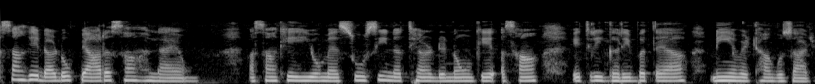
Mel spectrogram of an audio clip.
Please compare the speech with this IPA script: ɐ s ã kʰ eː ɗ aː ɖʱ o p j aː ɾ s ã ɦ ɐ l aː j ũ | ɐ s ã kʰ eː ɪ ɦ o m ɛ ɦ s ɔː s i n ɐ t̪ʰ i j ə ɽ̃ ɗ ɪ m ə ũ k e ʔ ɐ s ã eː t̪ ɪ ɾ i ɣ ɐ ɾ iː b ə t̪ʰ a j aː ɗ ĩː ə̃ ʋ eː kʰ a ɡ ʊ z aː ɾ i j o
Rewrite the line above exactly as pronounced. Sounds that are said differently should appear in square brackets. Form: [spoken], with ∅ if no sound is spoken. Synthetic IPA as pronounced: ɐ s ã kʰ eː ɗ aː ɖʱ o p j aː ɾ s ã ɦ ɐ l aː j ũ | ɐ s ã kʰ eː ɪ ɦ o m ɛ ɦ s [uː] s i n ɐ t̪ʰ i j ə ɽ̃ ɗ ɪ [n] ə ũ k e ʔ ɐ s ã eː t̪ ɪ ɾ i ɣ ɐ ɾ iː b ə [t̪] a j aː ɗ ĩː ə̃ ʋ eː [ʈʰ] a ɡ ʊ z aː ɾ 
